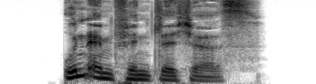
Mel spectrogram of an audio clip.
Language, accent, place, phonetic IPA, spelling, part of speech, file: German, Germany, Berlin, [ˈʊnʔɛmˌpfɪntlɪçəs], unempfindliches, adjective, De-unempfindliches.ogg
- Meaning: strong/mixed nominative/accusative neuter singular of unempfindlich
